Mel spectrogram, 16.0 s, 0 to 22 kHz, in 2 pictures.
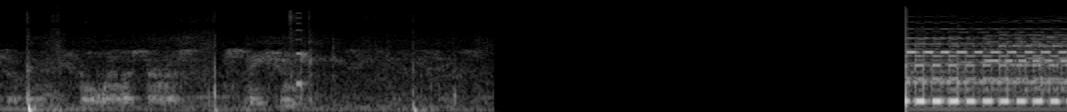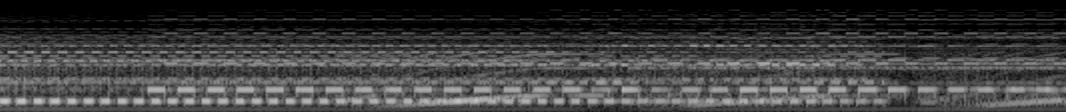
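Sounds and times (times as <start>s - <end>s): higher pulsing tone: 6.8s - 16.0s
pulsing alarm tone: 6.8s - 16.0s
rising siren whoop: 8.4s - 16.0s.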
